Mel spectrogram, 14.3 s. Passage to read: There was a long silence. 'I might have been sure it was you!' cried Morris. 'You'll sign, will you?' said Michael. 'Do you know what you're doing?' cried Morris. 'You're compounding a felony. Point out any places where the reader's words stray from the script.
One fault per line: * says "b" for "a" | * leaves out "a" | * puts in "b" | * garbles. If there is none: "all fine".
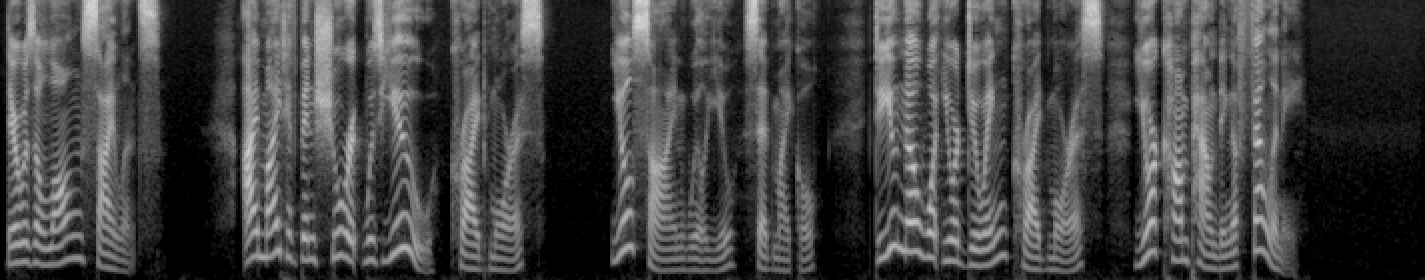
all fine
